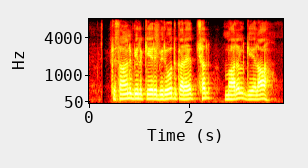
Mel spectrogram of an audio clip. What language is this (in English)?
Maithili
